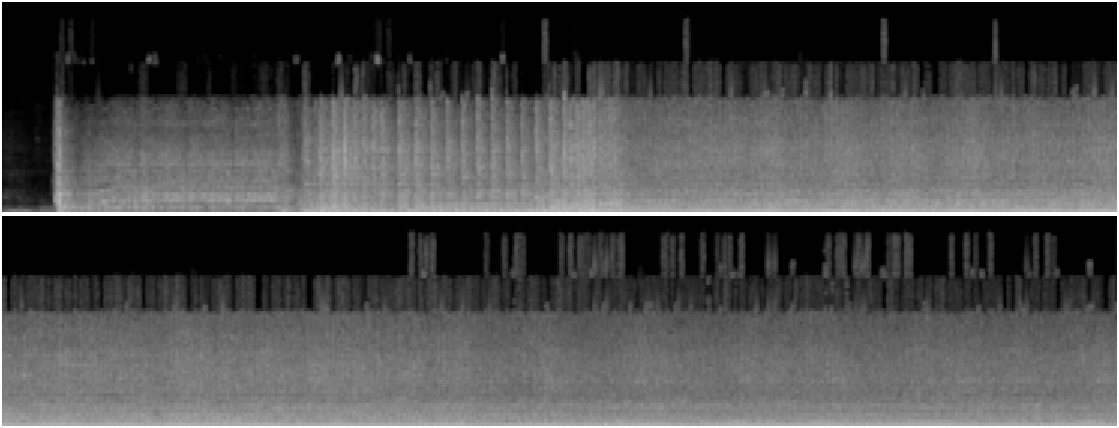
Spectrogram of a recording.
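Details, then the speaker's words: Emergency generator started indoors on a lift after three years unused and a fuel/oil service; noisy and smelly exhaust. Cranks, catches within seconds, then a steady, even drone with no surging or misses; normal running. "[Music] so it's pretty noisy and it stinks quite a bit"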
